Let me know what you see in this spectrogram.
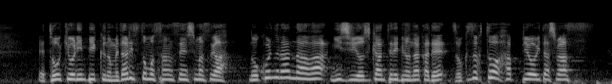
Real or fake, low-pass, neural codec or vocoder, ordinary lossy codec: real; 7.2 kHz; none; none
